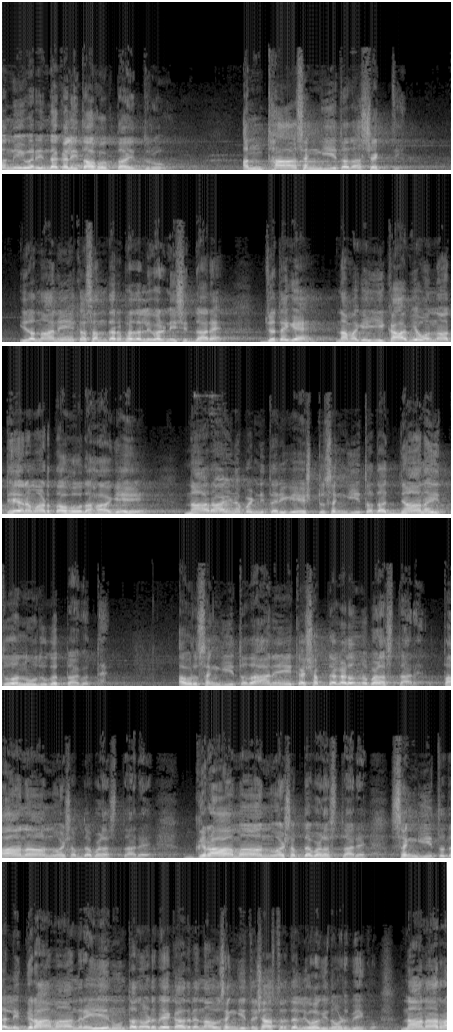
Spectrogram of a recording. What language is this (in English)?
Kannada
